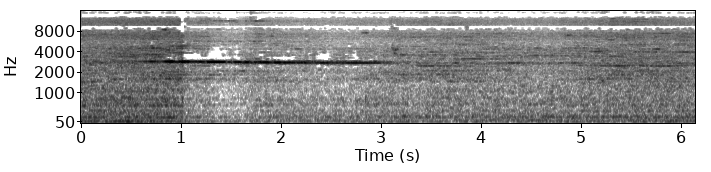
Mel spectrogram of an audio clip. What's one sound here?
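Freight cars clatter and rumble over the rails.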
